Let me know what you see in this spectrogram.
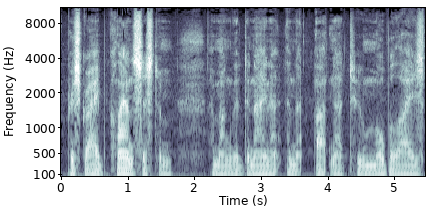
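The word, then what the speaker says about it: Dena'ina: The original pronunciation is DeNina, at least in the outer inlet or Kenai dialect, and largely in the upper inlet or Susitna area. In the inland area, it is often said DeNina.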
